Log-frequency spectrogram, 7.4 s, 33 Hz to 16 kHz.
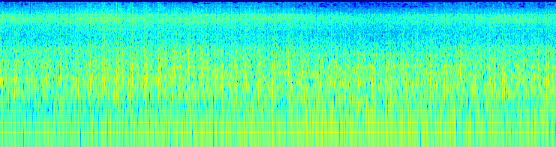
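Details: BMW E39 M5 at idle: a sharp, fairly regular ticking knock, about two or three per second, over the idle. Source not pinned down; owner suspects VANOS.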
